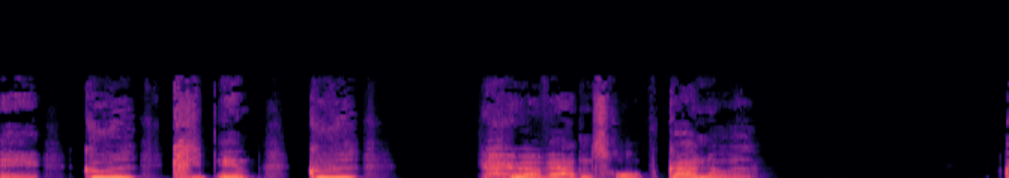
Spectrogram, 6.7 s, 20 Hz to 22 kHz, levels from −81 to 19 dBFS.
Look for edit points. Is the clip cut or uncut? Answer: uncut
